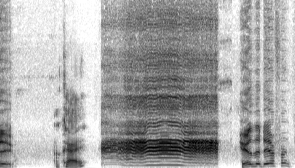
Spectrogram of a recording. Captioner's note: whiney duck call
